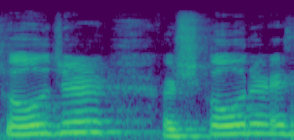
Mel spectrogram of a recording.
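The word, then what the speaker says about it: Shkodër: the high mountains just north of the city pronounced scholder or scholder as it's written here but most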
